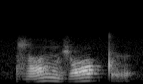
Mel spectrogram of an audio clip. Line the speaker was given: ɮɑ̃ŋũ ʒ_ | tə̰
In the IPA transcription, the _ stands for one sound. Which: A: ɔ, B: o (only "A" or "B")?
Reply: A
